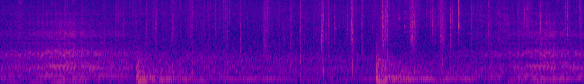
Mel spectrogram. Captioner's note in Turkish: At nalı sesi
